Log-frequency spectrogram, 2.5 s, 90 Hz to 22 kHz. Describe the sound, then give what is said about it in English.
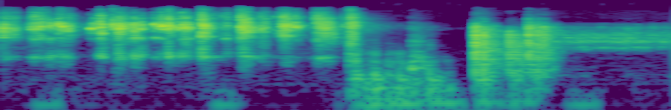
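Dice are rolled in a game, needing results of 4 or better; they rattle quickly in a hand or cup for about a second, then tumble and clatter across a hard surface, ending in a couple of sharp clacks. No one speaks. “You want to get dice that are 4 or better.”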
